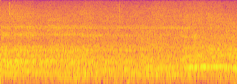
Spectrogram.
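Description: Indistinct murmur of many voices in a large hall, a dense, steady mix with no one voice standing out.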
